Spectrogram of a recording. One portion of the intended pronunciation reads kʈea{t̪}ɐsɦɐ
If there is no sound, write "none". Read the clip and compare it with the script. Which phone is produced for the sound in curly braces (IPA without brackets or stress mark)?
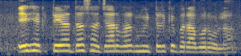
d̪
